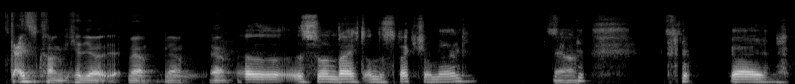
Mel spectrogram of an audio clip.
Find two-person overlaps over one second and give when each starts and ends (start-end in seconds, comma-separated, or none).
none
